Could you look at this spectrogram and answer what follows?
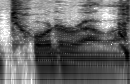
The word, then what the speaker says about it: Tortorella: Tortorella. That's how you say it, right? – Nicolo Luigi Tortorella.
